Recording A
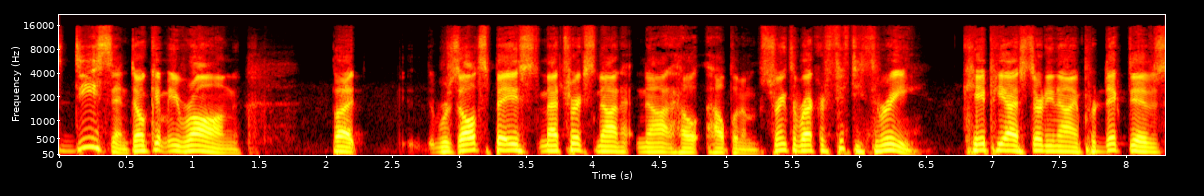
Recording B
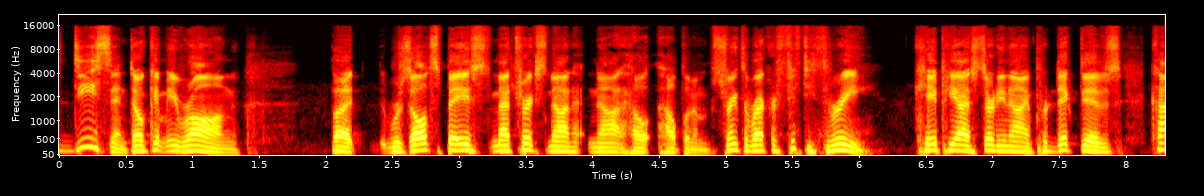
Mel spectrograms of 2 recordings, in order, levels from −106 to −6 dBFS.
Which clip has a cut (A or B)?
B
